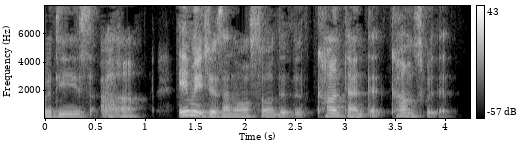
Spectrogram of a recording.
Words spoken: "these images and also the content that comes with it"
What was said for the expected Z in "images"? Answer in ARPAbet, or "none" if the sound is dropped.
Z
